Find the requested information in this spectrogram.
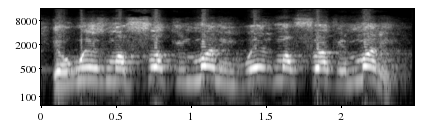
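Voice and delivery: high-pitched retold shouting demand; angry demand. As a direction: demand the money, imitating the wounded friend. Wounded Pac demanding money.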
